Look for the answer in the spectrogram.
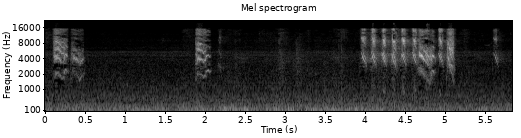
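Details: Female double-collared seedeater calls meant to excite males for singing tournaments: a burst of high notes, a single downward-sweeping note, then a fast, dense volley of bright chips, closing with one more.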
